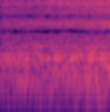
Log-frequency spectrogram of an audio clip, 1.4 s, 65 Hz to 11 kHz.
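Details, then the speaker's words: 1977 Lincoln Continental V8 idling at first start after sitting, on old oil, fuel from a gas can bypassing the holed tank: even, steady soft hum, no knocks, misses or stumbles; running smoothly. "runnin ice is very smooth"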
